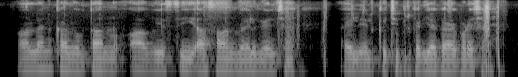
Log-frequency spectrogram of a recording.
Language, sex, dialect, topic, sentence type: Maithili, male, Eastern / Thethi, banking, statement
